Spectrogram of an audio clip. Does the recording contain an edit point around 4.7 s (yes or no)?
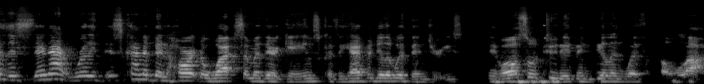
yes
